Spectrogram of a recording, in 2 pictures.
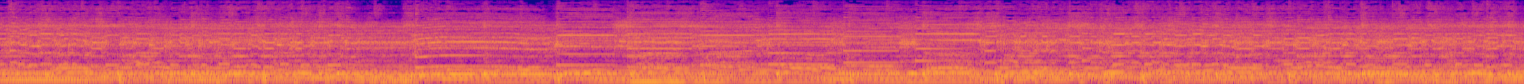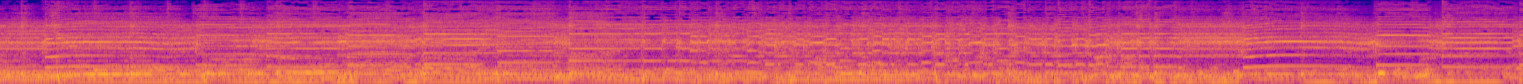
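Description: Electric guitar played along with a recorded song that has vocals.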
